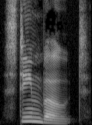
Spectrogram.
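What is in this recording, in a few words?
"steamboat", English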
